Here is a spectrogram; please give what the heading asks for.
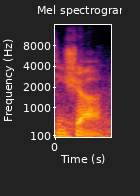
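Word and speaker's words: אִשָּׁה: It's the same spelling, you just add a hey at the end, and now it's Isha, right?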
